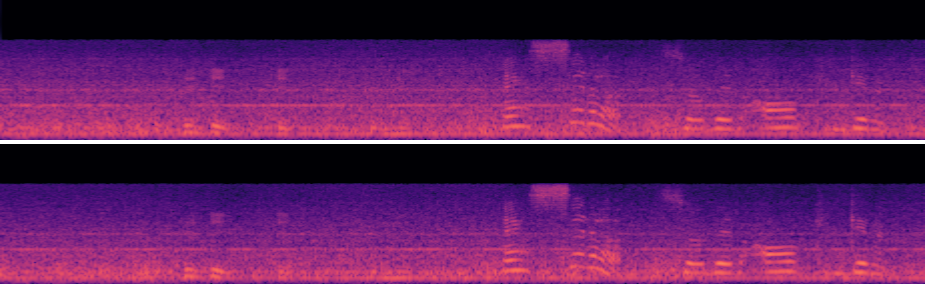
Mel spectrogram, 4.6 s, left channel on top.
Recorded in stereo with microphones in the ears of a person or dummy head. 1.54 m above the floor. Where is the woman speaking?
5° right (ahead or behind).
